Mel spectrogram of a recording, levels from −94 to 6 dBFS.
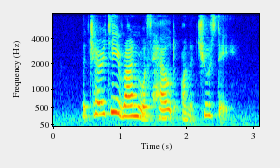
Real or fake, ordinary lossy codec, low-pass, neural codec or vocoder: real; none; none; none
